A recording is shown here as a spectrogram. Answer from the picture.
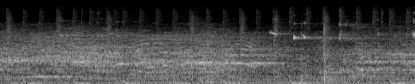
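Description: Basketball game in a school gymnasium: the ball bouncing on the hardwood floor amid crowd chatter from the bleachers.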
